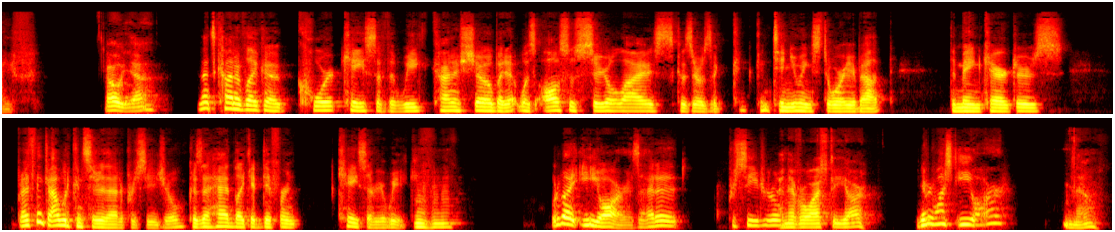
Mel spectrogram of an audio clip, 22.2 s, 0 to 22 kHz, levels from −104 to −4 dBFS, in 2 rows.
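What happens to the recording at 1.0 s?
Nothing goes wrong at 1.0 s; the speech there plays through intact, with no dropout, click or distortion.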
